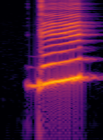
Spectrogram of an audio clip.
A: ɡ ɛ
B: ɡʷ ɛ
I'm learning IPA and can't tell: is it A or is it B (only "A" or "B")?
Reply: A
